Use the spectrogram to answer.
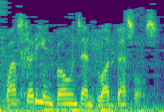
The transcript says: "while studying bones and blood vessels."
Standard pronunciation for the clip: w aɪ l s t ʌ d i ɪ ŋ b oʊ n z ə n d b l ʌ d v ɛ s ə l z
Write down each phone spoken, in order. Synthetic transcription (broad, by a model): w aɪ l s t ʌ d i ɪ ŋ b oʊ n z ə n b l ʌ d v ɛ s l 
